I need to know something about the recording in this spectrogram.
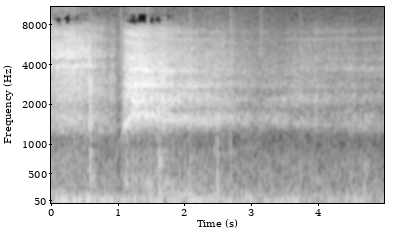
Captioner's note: imitates breeze blowing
